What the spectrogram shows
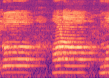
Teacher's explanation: જે વ્યંજનો પોતાના સ્થાન ઉપરાંત નાકમાંથી બોલે છે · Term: અનુનાસિક વ્યંજન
